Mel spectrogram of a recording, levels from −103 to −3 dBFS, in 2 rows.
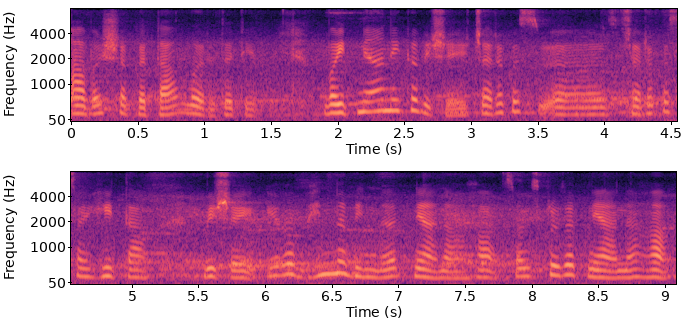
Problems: none marked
